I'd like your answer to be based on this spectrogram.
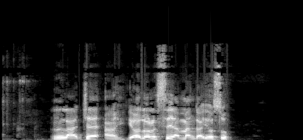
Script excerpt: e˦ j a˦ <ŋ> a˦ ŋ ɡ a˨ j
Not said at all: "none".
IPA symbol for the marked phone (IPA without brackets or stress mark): m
